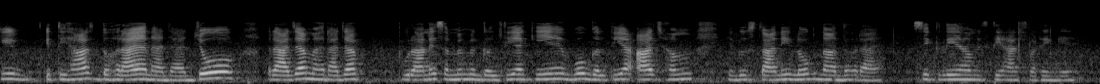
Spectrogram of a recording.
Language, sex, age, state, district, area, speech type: Hindi, female, 30-45, Uttar Pradesh, Sonbhadra, rural, spontaneous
